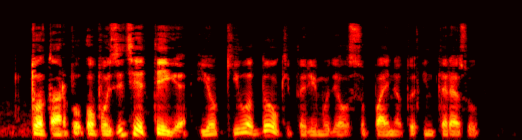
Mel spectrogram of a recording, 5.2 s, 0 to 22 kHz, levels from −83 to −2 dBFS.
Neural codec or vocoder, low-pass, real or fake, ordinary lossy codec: none; 10.8 kHz; real; MP3, 48 kbps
